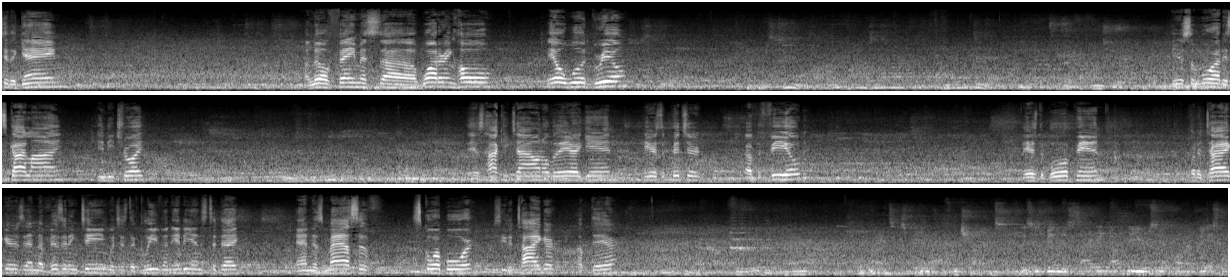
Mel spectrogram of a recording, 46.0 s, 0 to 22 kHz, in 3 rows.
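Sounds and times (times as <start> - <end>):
distant indistinct voices: 0.0 - 46.0
low hum of traffic: 0.0 - 46.0
outdoor background hubbub: 0.0 - 46.0.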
